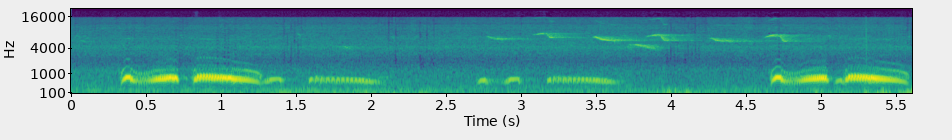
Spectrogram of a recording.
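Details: Spotted dove, female, calling to lure birds: loud, rolling double coos at the start and end with gentler short coos between. Thin high whistles from another bird run across the middle.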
